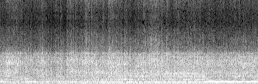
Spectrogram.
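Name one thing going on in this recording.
A race car engine roars loudly up close, its pitch shifting as it accelerates.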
